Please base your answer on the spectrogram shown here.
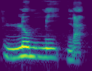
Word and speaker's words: Orunmila: So the word Orunmila, which is a Yoruba word, the Eves pronounce it Lumina.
